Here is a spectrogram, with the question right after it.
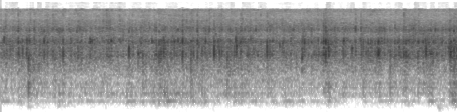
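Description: Small salmon pieces pan-searing in a frying pan, a steady bright crackling sizzle with constant spitting and popping, close and loud, no talking.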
